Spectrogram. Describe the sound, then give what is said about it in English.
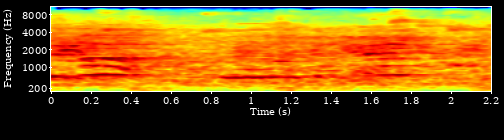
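A basketball being dribbled on a court during a game involving Good Hope, as a player dribbles right, goes baseline, makes a spin move and misses; the bounces blend into a steady wash of crowd noise, with thin high squeaks and murmuring voices running throughout. “dribbles right, goes baseline, spin move, missed it”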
